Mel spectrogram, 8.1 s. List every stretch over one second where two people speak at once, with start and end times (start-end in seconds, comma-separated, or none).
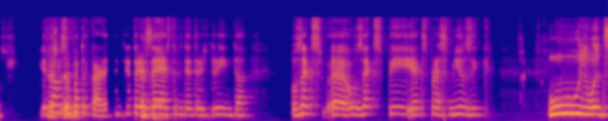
none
